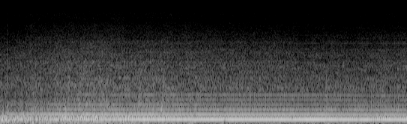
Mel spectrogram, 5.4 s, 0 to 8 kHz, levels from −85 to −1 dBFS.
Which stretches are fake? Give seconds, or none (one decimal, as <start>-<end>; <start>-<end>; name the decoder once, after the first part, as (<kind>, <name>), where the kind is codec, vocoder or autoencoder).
0.0-3.0 (codec, DAC); 3.9-5.4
